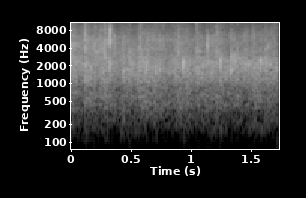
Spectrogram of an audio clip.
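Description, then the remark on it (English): A church audience applauds steadily for the children who performed and their kids' ministers, a dense wash of many hands clapping with no individual claps standing out, holding at an even loudness throughout the short stretch. “So let's give them a big hand.”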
